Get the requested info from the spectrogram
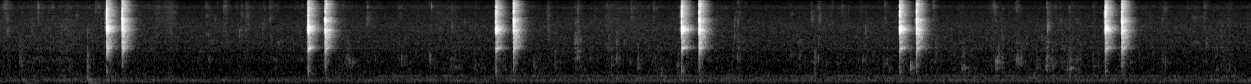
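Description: A dog-training clicker clicks six times, about once every two seconds. Each click is a sharp double snap as it is pressed and released, marking the puppy each time she stays lying down.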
